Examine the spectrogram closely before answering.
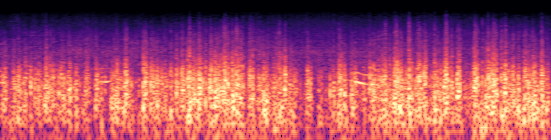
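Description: Wind buffeting the microphone of a camera held out of a moving car's window, with road noise underneath.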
